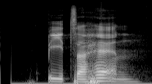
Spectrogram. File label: "To sing", Chalchiteko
